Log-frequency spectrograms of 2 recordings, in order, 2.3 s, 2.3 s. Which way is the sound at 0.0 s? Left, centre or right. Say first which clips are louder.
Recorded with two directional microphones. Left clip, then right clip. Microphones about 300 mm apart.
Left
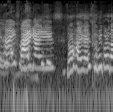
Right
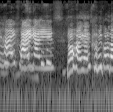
Right 7 dB; centre.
